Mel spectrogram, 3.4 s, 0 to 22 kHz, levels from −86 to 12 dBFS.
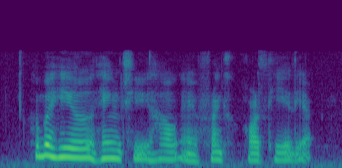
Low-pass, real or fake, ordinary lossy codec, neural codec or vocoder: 7.2 kHz; real; none; none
